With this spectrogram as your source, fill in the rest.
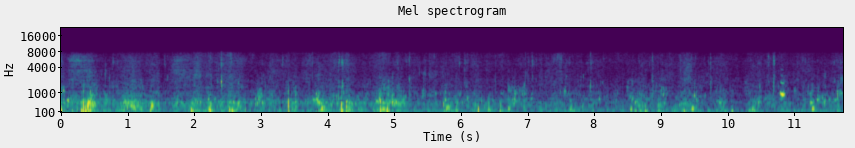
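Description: Water laps gently against a kayak hull.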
